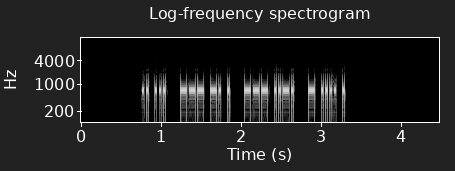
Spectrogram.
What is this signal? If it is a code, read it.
Morse code, heard as a keyed tone, about 44 wpm, 700 Hz. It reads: IS ONE OF THE
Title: Sets of 4 Words 45wpm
